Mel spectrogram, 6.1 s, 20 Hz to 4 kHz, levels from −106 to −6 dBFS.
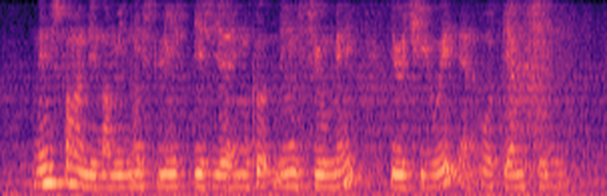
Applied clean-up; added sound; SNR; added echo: none; none; none; reverberation time 0.8 s.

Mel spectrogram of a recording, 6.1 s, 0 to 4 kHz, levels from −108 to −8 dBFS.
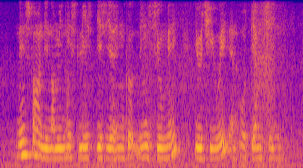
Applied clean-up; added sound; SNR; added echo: none; none; none; none.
